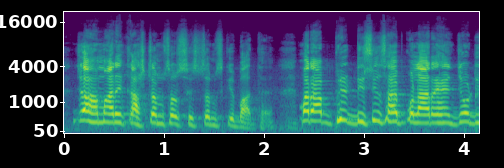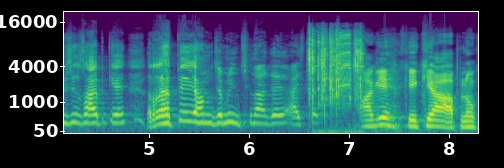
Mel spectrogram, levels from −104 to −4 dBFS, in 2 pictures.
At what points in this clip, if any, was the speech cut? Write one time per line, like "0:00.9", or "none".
0:07.1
